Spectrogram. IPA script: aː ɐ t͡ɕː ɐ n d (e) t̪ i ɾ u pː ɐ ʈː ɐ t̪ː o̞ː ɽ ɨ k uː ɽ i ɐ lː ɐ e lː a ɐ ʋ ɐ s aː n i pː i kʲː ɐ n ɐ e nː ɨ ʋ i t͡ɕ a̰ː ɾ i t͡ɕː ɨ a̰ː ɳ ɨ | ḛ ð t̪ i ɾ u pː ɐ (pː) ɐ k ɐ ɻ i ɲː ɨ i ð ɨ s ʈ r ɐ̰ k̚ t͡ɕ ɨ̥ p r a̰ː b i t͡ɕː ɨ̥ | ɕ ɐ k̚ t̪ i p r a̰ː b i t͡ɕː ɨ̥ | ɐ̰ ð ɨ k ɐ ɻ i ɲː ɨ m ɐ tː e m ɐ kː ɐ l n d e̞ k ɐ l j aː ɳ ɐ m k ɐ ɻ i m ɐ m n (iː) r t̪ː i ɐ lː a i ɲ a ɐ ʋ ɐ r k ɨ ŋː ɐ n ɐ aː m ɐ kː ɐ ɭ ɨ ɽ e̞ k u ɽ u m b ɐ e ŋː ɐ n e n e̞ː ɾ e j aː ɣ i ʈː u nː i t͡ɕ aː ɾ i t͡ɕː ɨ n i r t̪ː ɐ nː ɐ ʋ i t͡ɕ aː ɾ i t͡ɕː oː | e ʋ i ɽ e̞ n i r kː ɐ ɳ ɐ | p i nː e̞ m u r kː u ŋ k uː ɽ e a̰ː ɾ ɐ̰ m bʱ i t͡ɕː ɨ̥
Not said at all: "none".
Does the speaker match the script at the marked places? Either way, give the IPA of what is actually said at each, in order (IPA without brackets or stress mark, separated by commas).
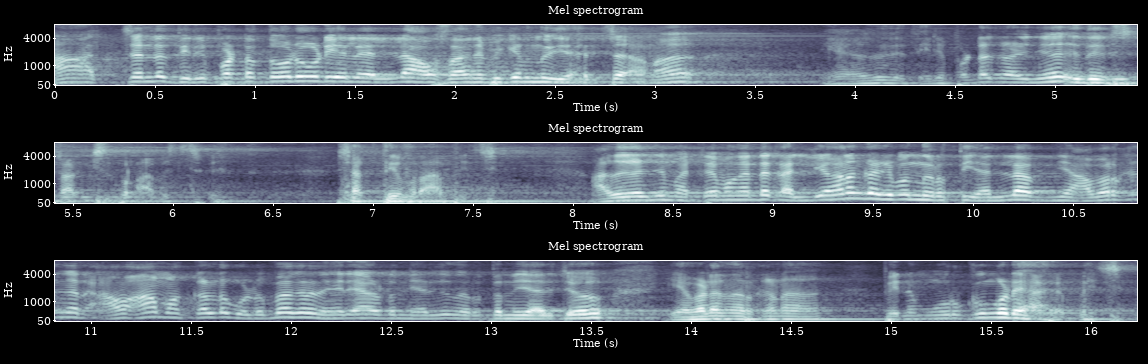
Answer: e, ʈː, i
